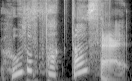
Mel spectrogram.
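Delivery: high-pitched comic disbelief; incredulous. Retold or imitated. Viewer reacting to an odd houseguest, incredulous. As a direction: squeak it out, appalled by the oddness. Retold outraged reaction to scene.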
